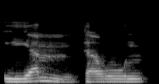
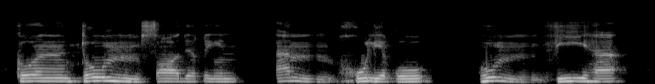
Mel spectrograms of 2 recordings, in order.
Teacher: هذه تسمى الإظهار الشفوي. لماذا سمي شفويا؟ لأن الميم تخرج من الشفتين.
